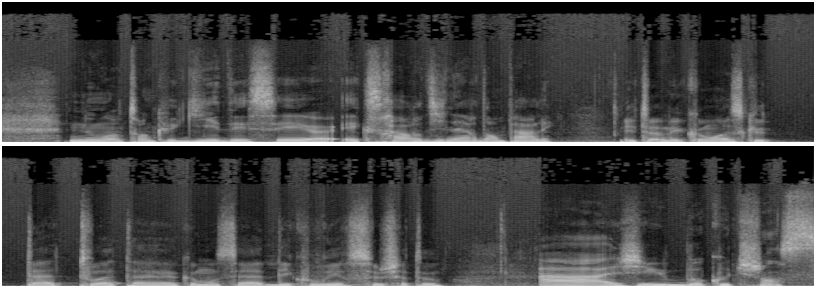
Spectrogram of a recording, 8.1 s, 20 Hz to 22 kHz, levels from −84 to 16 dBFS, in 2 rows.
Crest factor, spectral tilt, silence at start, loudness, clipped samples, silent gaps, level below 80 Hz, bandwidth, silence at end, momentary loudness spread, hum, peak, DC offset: 10 dB; -5 dB/octave; 0 s; -11 LUFS; under 0.1%; none; -28 dBFS; over 20 kHz; 0 s; 8 LU; none; 0 dBFS; under 0.1%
